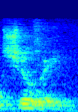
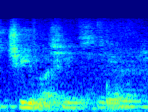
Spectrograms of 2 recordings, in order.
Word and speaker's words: chile: an official state pronunciation it's not chile it's chile the the official but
